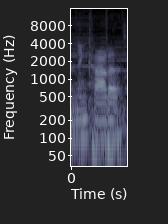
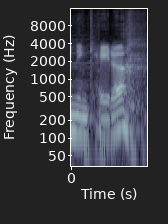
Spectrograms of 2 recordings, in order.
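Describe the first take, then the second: First: The ending sounds different from cicada's ending. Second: The ending sounds like the ending of cicada. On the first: This is how most people say it. "almost everybody says uh" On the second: The name is based on the word cicada. "I think it should be Nincada because I say cicada"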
